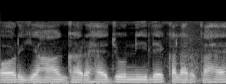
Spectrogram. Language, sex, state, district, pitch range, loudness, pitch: Hindi, male, Uttarakhand, Tehri Garhwal, 110-115 Hz, -14 LUFS, 110 Hz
